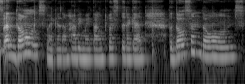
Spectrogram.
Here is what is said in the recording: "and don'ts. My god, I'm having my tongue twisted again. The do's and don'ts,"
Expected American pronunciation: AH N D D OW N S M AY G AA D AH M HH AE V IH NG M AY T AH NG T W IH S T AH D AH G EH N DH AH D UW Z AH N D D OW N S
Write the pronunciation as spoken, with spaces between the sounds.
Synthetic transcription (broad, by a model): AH N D D OW N S M AY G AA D AH M HH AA B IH NG M AY T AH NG T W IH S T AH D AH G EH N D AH D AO S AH N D D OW N S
